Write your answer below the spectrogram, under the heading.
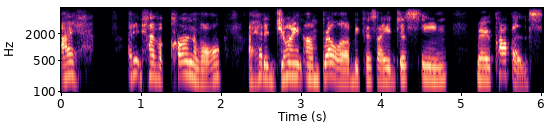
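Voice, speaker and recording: She has an ordinary speaking voice, at medium pitch with ordinary pitch variation. This woman talks at a moderate pace with very even loudness. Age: 60s. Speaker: alien contact experiencer. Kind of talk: interview testimony.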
